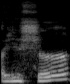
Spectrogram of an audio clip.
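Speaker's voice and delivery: put-on nervous voice. Retelling how his wife asked while really nervous: imitating someone nervous. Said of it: "really nervous".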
